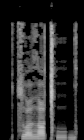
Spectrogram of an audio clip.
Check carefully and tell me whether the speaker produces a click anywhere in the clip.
yes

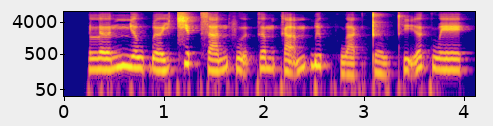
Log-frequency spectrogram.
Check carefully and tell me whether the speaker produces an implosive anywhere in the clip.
yes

